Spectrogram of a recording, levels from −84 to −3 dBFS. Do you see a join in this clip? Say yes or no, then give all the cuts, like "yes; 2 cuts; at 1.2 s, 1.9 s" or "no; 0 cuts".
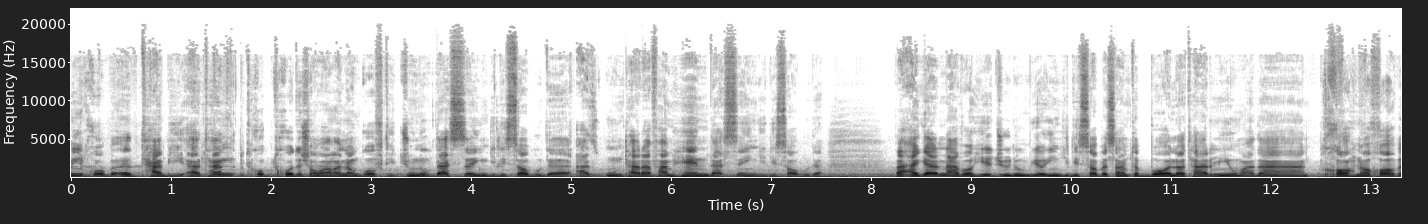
yes; 1 cut; at 1.7 s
